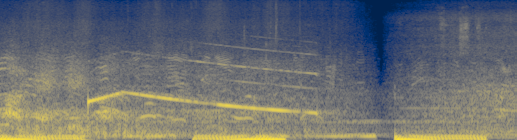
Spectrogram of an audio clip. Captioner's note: crowd chanting; police siren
